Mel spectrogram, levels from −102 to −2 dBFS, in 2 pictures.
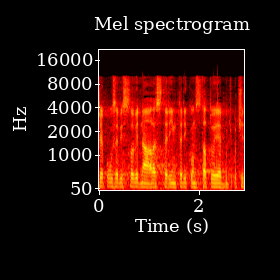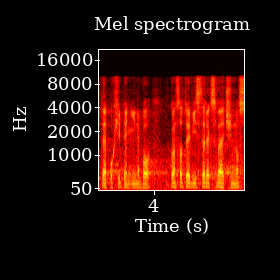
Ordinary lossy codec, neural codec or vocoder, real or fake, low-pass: AAC, 48 kbps; vocoder, 22.05 kHz, 80 mel bands, Vocos; fake; 9.9 kHz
